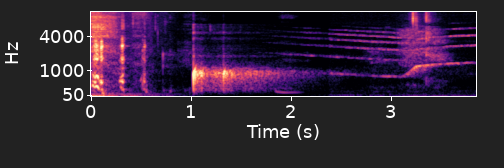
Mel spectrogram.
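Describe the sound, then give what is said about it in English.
An ambulance siren wails outside, its tone holding steady and then sweeping upward near the end, after a few sharp knocks and clatters at the start. “Sorry, I'm just waiting for the ambulance or whatever it is.”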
